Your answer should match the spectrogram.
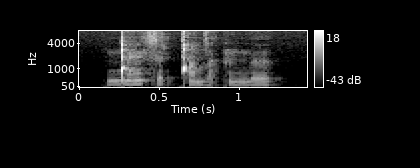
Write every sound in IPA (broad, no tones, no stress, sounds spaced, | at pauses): ŋ͡ǃ ɛ̃ s ə ǃ ĩ dˤ ɪ k ə̃ ŋ ə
